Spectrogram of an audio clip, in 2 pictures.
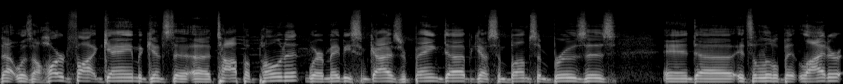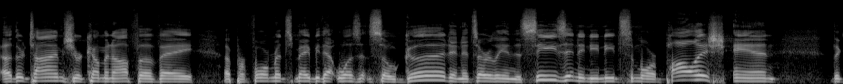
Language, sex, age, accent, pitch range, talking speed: English, male, 40-59, American, 135-160 Hz, 205 wpm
